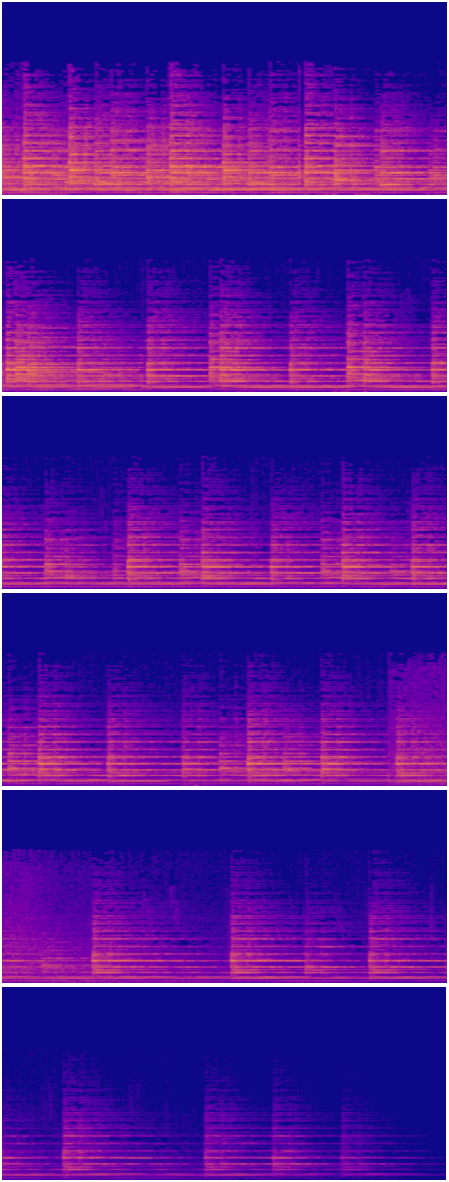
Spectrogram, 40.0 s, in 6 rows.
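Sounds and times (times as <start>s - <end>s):
bells ringing: 0.0s - 39.7s.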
